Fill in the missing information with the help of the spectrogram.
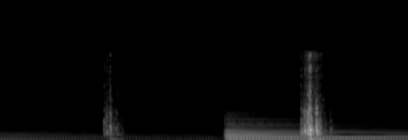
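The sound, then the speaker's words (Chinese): A clock ticks twice, about a second apart, with sharp clicks. A steady, humming musical tone rises in partway through and carries on beneath the second tick. “但我是那么清晰的记得那一刻的画面，甚至就连时钟走动的声音，我都依然记得。”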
